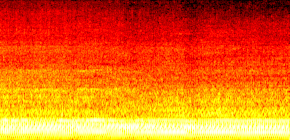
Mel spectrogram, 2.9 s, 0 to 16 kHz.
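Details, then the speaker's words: 2006 Suzuki GSX-R750 after transmission replacement, with clutch in, shifting up through all six gears and back to neutral. Steady engine note with no grinding and none of the earlier popping: normal gear shifting. "I don't know, I could put you guys down there, just show you I shit through all the gears, everything felt smooth. We had no noise like we did popping, frailing, all that crap."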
